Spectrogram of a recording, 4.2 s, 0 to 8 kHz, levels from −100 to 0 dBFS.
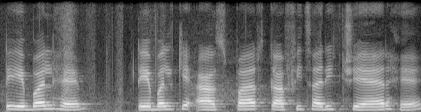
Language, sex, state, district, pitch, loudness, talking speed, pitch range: Hindi, female, Bihar, Gaya, 220 Hz, -16 LUFS, 130 wpm, 205-230 Hz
